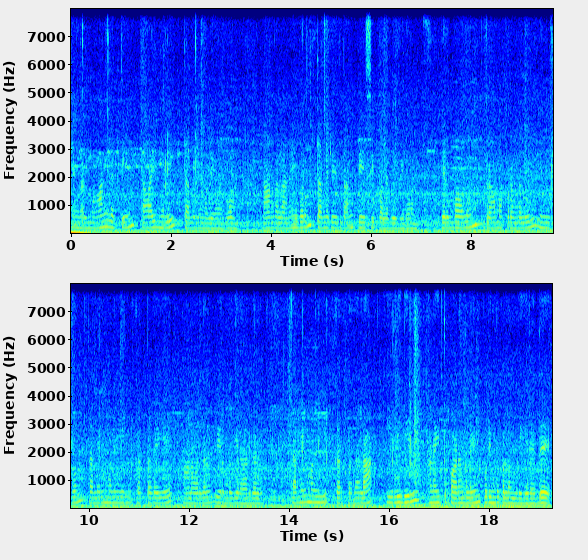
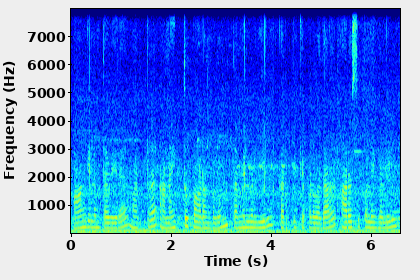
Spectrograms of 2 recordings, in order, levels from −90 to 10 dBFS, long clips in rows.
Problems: constant background noise, low volume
